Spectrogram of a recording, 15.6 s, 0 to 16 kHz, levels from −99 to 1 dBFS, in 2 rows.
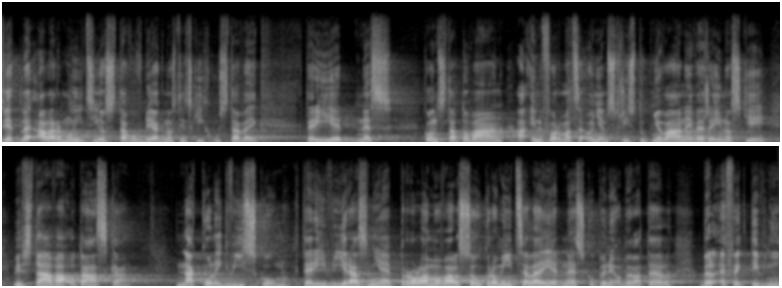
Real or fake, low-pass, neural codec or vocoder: real; 14.4 kHz; none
